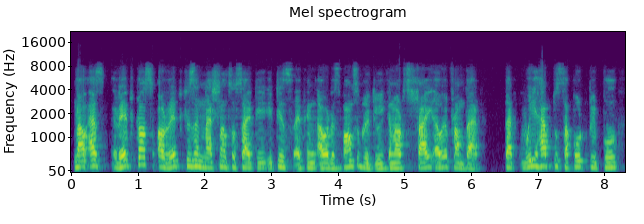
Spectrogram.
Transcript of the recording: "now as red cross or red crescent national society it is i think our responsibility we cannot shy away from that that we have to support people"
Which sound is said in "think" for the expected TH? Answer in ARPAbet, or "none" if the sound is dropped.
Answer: T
